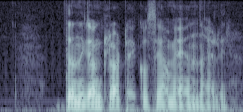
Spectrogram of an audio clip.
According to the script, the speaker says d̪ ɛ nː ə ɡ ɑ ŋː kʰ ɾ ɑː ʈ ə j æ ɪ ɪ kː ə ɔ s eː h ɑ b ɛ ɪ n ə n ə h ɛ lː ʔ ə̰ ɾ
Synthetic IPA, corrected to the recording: d̪ ɛ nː ə ɡ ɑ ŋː kʰ l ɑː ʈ ə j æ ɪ ɪ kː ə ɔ s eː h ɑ m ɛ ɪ n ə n ə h ɛ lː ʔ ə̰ ɾ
